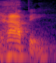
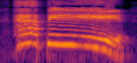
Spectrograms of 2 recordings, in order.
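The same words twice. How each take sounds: First: The word is said in a plain, calm voice. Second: The word is yelled loudly with high energy. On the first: The speaker calls it wrong. "he said happy" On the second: The speaker calls it right. "no, he went"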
